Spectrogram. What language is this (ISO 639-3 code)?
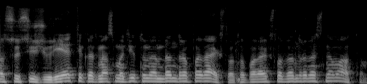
lit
